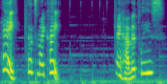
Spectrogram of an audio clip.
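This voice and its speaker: A woman's voice: very high voice, big pitch swings, slow pace, darkish tone, soft background music, voice pushed up, full character voice. A woman voicing an eager, friendly young boy asking questions in a storybook.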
